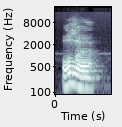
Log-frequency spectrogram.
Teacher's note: произносится более кратко и тверже, чем простая буква У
